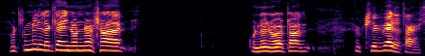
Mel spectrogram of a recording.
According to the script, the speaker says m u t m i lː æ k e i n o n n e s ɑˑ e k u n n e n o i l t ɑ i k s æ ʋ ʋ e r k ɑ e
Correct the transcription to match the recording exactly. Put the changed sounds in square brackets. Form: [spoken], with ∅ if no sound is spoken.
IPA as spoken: m u t m i lː æ k e i n o n n e s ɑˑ e k u n n e n o i l t ɑ [y] k s [i] ʋ ʋ e r [t] ɑ e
